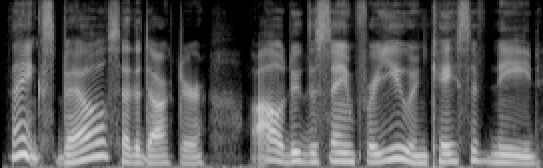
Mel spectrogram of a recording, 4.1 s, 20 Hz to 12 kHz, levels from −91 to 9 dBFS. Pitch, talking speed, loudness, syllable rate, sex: 175 Hz, 220 wpm, -17 LUFS, 4.4 syllables/s, female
